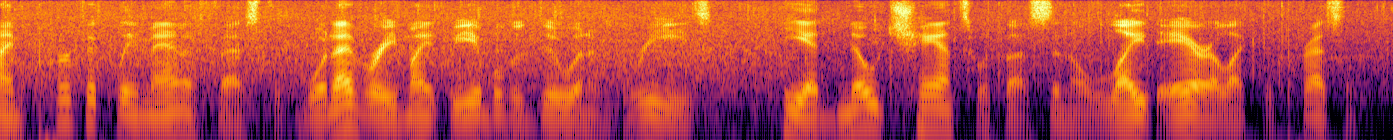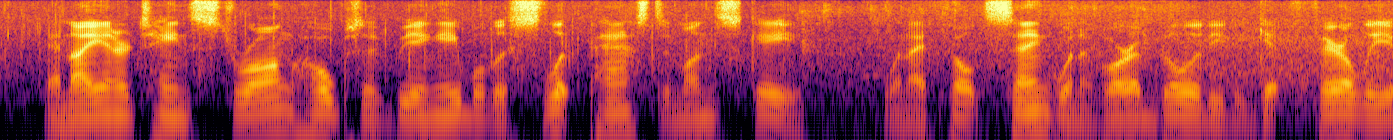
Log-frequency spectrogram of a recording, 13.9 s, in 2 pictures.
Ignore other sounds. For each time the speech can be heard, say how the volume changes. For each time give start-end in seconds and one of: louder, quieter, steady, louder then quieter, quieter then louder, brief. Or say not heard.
0.0-13.8 steady.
